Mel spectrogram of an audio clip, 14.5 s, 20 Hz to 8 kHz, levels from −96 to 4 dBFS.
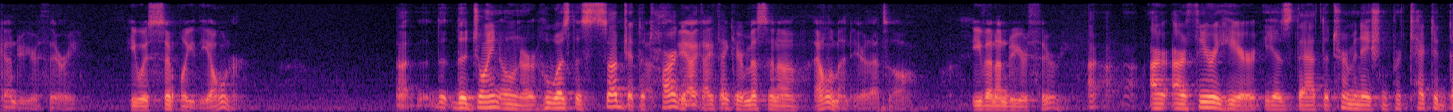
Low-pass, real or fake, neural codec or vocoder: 7.2 kHz; real; none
